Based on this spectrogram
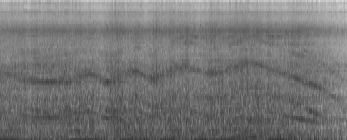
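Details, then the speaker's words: Scooter CVT after replacing destroyed rollers and their broken housing: the engine revs up and down smoothly and the drive whine rises and falls evenly, with no rattle or knock; normal running. "Sekarang sudah halus lagi suaranya."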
